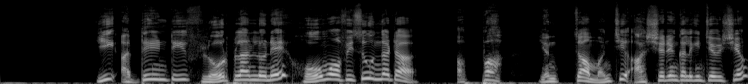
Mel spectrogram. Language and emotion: Telugu, surprised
